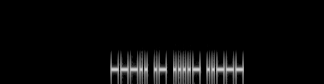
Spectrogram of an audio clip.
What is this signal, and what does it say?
Morse code, heard as a keyed tone, about 50 wpm, 700 Hz. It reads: 8A42
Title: Common Cut Numbers - 4-Digit 50wpm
